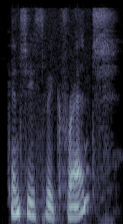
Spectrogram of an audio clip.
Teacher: My voice going up at the end lets my listener know that I've asked a yes or no question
